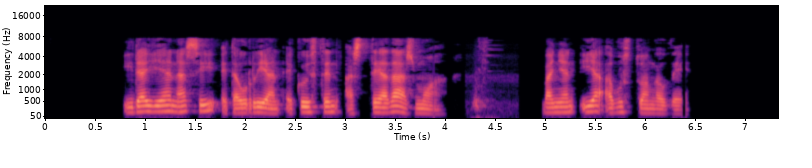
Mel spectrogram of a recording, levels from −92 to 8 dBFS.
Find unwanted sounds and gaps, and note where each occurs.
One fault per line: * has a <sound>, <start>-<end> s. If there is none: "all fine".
* has a whoosh, 4.2-4.6 s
